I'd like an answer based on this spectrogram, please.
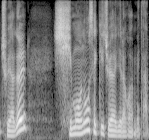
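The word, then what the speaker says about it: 下関: 조약이 있는데 그 조약을 시모노세키 조약이라고 합니다 발음 조심하세요 발음 조심하세요 시모노세키 시모노세키 조약이에요 자이 내용을 보면요 어떤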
